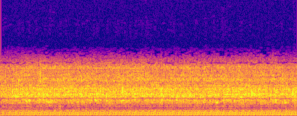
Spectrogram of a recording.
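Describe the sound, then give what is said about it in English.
A car engine hums steadily while driving a man home to the North End, a continuous low drone with a faint tonal whine layered over it, holding an even loudness throughout with no voices. “I was driving him home.”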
